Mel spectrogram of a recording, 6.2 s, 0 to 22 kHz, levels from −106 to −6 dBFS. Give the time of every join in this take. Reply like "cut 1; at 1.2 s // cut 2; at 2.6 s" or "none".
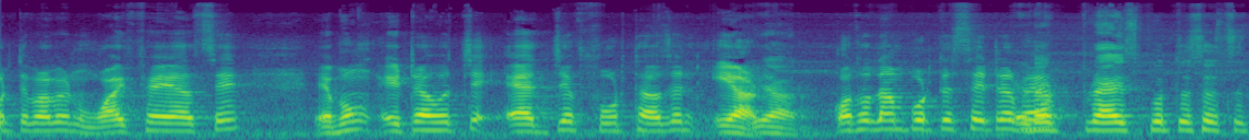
none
